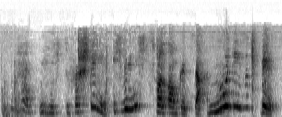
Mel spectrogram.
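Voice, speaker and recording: A woman's voice: a little high, sing-song, normal speed, slightly rough, full character voice. A woman playing a self-assured, willful young wife in a German film dub, cool, provocative and imperious. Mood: insistent. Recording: dull, muffled vintage film sound.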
